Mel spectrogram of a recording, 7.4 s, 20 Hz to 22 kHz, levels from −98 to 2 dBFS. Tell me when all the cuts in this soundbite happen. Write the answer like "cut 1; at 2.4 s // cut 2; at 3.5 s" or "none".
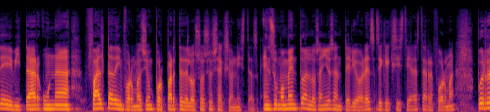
cut 1; at 5.6 s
